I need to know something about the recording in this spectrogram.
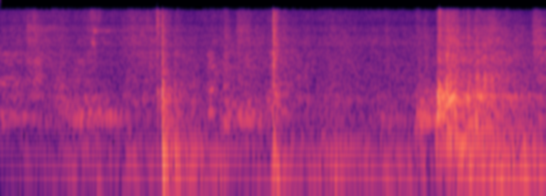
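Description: Bowling ball hitting the pins, a loud clatter starting about three seconds in and lasting most of a second, after two sharp knocks in the alley.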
